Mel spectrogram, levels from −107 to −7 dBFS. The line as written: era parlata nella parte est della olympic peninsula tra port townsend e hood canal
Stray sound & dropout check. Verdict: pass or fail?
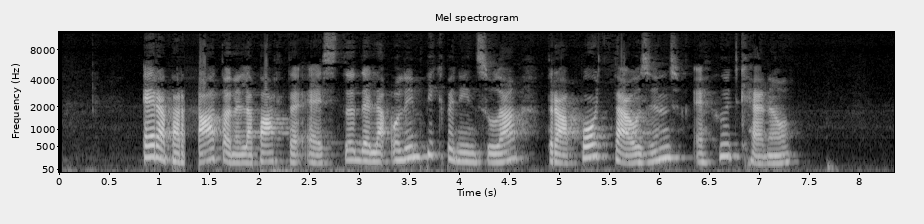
fail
